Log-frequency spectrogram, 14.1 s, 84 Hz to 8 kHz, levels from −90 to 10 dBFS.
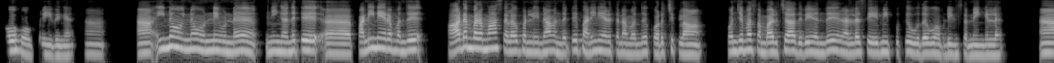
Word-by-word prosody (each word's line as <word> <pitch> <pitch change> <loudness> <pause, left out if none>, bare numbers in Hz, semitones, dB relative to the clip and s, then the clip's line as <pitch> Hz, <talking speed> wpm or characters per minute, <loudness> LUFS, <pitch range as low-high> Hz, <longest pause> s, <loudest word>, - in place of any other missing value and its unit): ஓஹோ! 210 -5 +1 0.2
புரியுதுங்க, 150 -3 -4 0.3
அ. - - -6 0.9
இன்னும் 270 +2 +4
இன்னும் 235 0 +1
ஒண்ணே, 215 +1 +1
ஒண்ணு. 195 +1 +1 0.4
நீங்க 200 0 0
வந்துட்டு 215 +2 +2 0.4
அ - - +3 0.3
பணி 210 +5 +3
நேரம் 235 -4 +3
வந்து 210 +3 +2 0.6
ஆடம்பரமா 250 0 +6
செலவு 205 0 0
பண்லன்னா 195 -1 -1
வந்துட்டு 180 +3 -4
பணி 185 +2 +1
நேரத்த 200 -2 -2
நம்ம 170 -1 -2
வந்து 185 +3 -4
கொறச்சுக்கலாம். 170 -2 -1 0.4
கொஞ்சமா 220 +3 +1
சம்பாரிச்சா 190 +2 +2
அதுவே 185 +1 -1
வந்து 185 +4 -1 0.2
நல்ல 180 +1 0
சேமிப்புக்கு 190 +1 -3
உதவும் 175 +1 0
அப்டின்னு 165 +1 -6
சொன்னீங்கல்ல. 155 0 -2 0.6
அ - - +3
195 Hz, 135 wpm, -23 LUFS, 175-215 Hz, 0.9 s, ஆடம்பரமா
